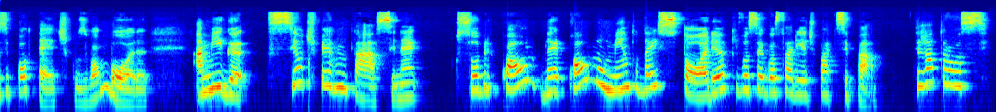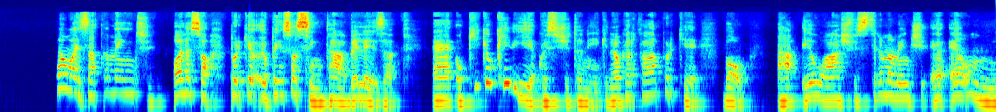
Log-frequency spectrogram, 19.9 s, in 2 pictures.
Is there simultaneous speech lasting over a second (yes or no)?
no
